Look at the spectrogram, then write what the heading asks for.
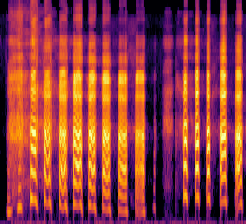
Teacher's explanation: different kind of laugh now that's a more communicative laugh and you could probably hear it was lower in pitch it has a sort of nasality into it it was shorter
